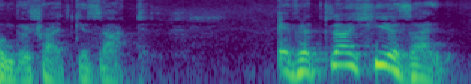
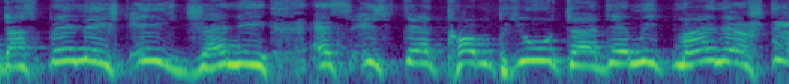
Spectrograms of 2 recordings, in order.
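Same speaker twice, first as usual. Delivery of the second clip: much higher, desperate protest; frantic; 11 semitones higher than usual. Acted. Trapped Michael shouting to his wife, frantic and high. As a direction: break in, panicked, to warn her. Real Michael warns Jenny.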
